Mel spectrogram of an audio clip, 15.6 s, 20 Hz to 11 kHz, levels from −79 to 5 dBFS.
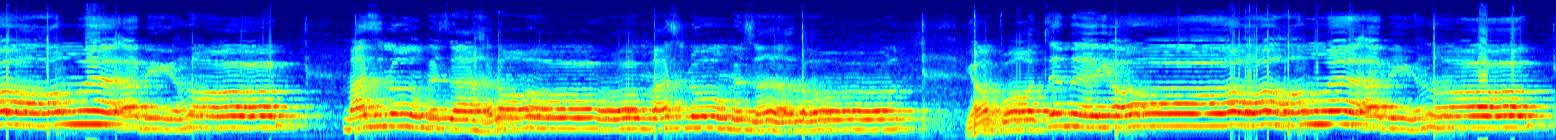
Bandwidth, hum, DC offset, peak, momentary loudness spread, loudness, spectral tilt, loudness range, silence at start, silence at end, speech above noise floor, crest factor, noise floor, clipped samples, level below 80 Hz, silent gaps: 8.2 kHz; none; under 0.1%; 0 dBFS; 7 LU; -10 LUFS; -6.5 dB/octave; 3 LU; 0 s; 0 s; 23 dB; 10 dB; -32 dBFS; under 0.1%; -58 dBFS; none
